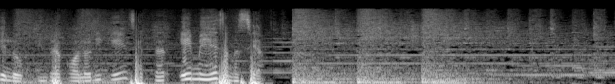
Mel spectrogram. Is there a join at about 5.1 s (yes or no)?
no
